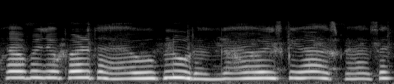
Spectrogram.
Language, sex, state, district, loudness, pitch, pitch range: Hindi, female, Bihar, Patna, -14 LUFS, 285 Hz, 265-305 Hz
